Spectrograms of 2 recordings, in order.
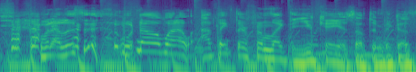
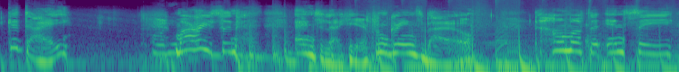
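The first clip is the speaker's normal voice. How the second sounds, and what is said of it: Put-on British accent. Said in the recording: “I'm going to read it in my British accent.”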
